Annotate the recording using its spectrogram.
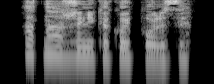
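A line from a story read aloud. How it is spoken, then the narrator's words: Sigh. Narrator (Russian): вздохнула богиня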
